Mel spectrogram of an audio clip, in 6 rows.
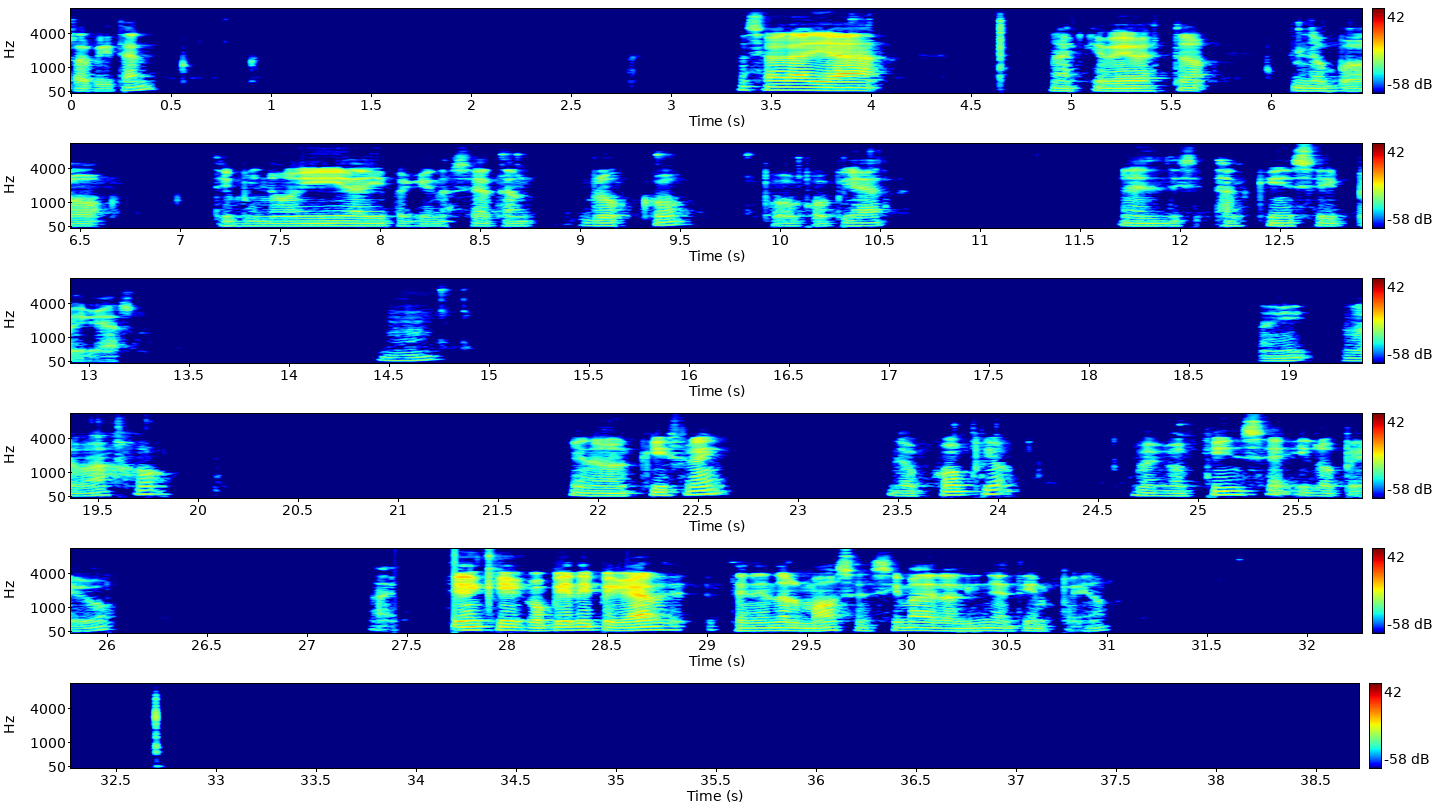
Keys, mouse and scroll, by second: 0.5 click, 2.2 click, 3.1 Escape, 3.7 click, 5.8 g, 9.2 click, 10.1 ctrl+c, 11.1-12.3 drag, 12.3 ctrl+v, 14.6-16.8 drag, 16.8 ctrl+z, 17.2 ctrl+z, 18.1-19.3 drag, 19.3 g, 21.6 i, 23.2 click, 23.8 ctrl+c, 24.5-25.7 drag, 25.7 ctrl+v, 31.5-32.5 drag, 32.5 space, 34.9 Escape, 35.6-38.7 drag.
